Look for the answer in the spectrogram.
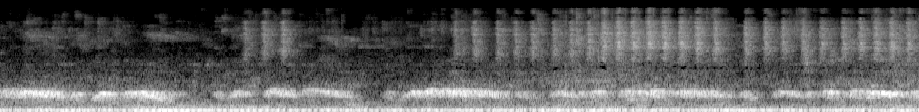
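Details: Spotted dove cooing, recorded to stimulate newly kept doves: soft, hollow coo phrases repeated in short bursts with brief gaps, over a steady low hum and faint pulsing ticks.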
